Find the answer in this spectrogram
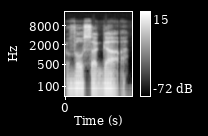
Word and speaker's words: vossagga: It is vossagga — pronounced voh-SAH-ga.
